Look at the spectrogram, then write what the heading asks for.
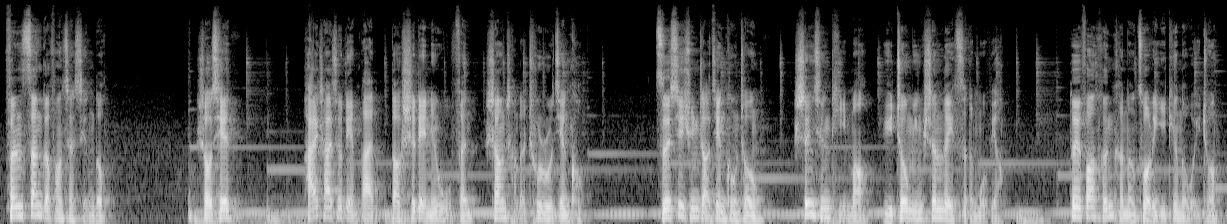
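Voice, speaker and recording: An actor playing a firm, resolute police captain with an authoritative manner in an animated crime drama. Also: male voice, lowish voice, fairly quick. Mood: brisk, commanding. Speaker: police captain giving orders. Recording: music behind.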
